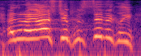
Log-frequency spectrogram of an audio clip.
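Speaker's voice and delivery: ordinary talk, nothing marked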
